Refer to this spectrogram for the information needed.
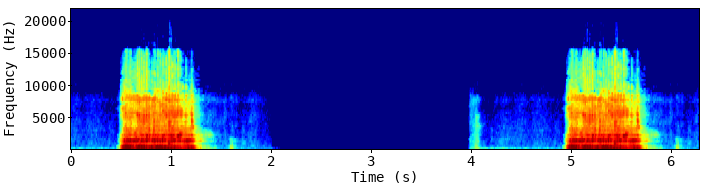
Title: Bye Bye London but the CPU Miis are burping!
